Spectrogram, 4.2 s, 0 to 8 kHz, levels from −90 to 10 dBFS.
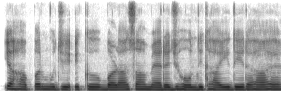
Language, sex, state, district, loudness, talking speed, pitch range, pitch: Hindi, female, Maharashtra, Mumbai Suburban, -13 LUFS, 170 wpm, 195-205 Hz, 200 Hz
